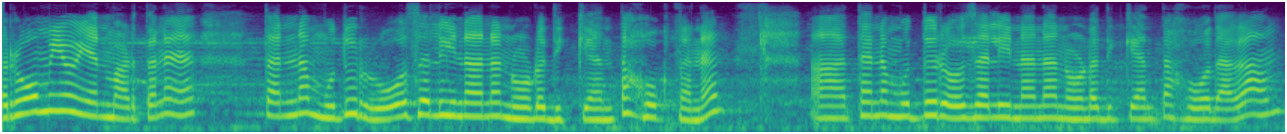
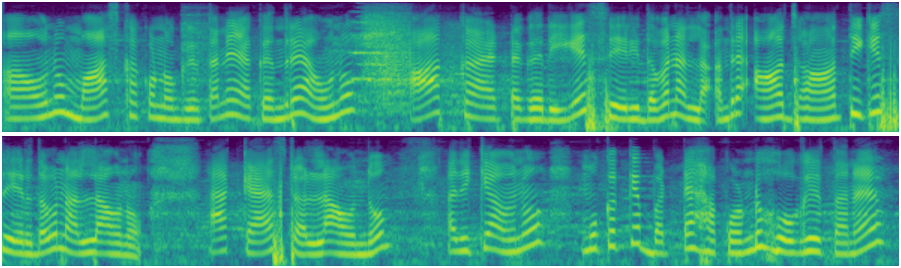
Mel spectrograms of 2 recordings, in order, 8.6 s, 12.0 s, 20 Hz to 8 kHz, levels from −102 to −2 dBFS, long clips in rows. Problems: constant background noise, continuous background conversations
